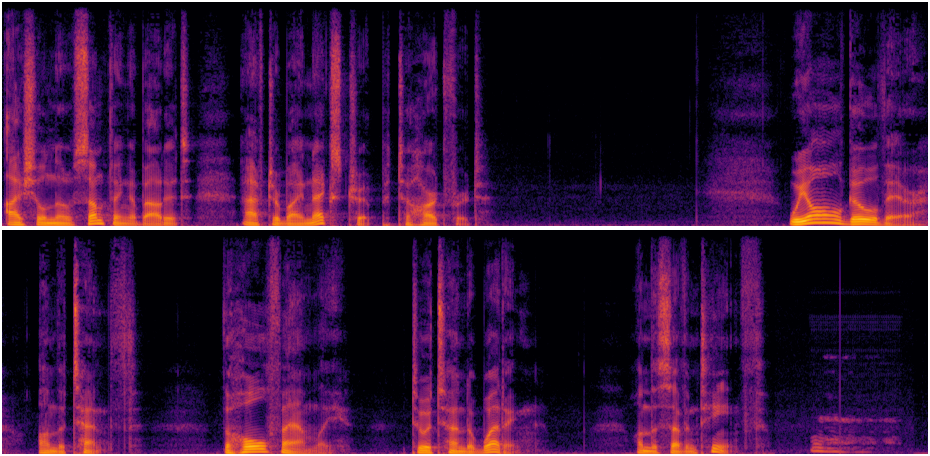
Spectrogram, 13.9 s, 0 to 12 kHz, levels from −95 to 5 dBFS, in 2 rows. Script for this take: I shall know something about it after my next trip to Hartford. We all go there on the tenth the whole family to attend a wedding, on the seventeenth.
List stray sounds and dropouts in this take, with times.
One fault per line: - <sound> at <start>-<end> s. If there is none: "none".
- sigh at 13.0-13.7 s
